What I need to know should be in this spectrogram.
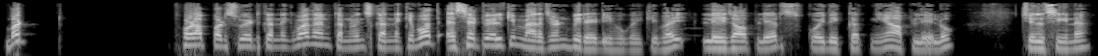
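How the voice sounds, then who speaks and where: A man's voice: on the high side, fairly even intonation, fairly quick, bright, forceful tone, no echo. A man recounting a team dispute on a live stream in casual Hinglish, mixing English phrases into his Hindi. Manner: conversational storytelling, with fillers and restarts. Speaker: esports team manager.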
